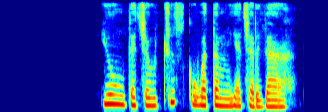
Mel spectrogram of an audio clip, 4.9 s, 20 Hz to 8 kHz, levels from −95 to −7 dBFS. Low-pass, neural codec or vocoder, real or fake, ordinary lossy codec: 7.2 kHz; codec, 16 kHz, 4.8 kbps, FACodec; fake; Opus, 64 kbps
